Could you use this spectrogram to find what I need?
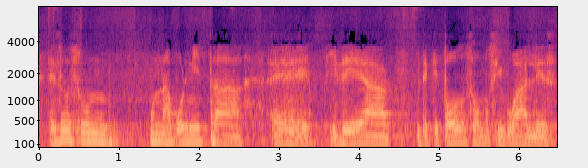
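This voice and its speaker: A man's voice over noticeable background noise, with audible room echo. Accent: Mexican. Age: 70s. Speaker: engineer and science museum official. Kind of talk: conference talk. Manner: conversational, with frequent fillers.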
